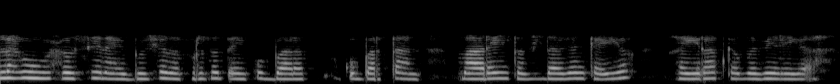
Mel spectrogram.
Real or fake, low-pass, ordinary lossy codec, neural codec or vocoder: fake; 7.2 kHz; AAC, 16 kbps; codec, 16 kHz, 8 kbps, FunCodec, trained on LibriTTS, 25 frames a second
